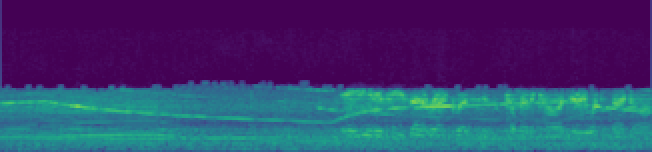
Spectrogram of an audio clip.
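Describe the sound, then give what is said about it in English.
Police sirens during a car chase, one tone wailing in a long slow downward sweep before switching to a rapid, warbling yelp, with people talking over the sirens. “You can hear other police sirens off camera.”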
